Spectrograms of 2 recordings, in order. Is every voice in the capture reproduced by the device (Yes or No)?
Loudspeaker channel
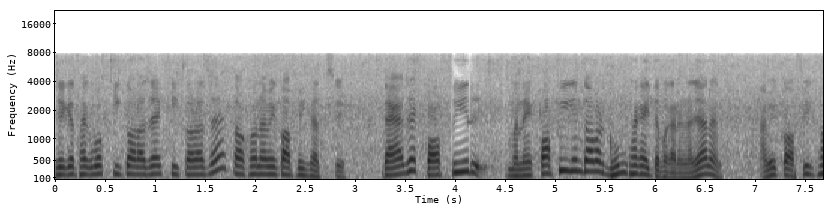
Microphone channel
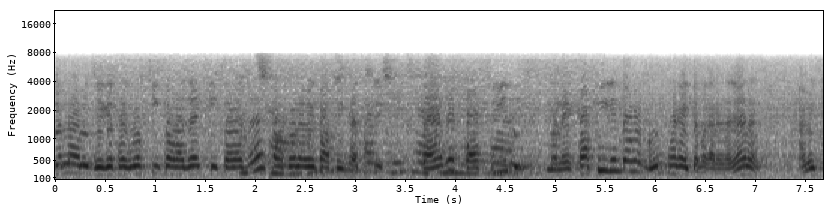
No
